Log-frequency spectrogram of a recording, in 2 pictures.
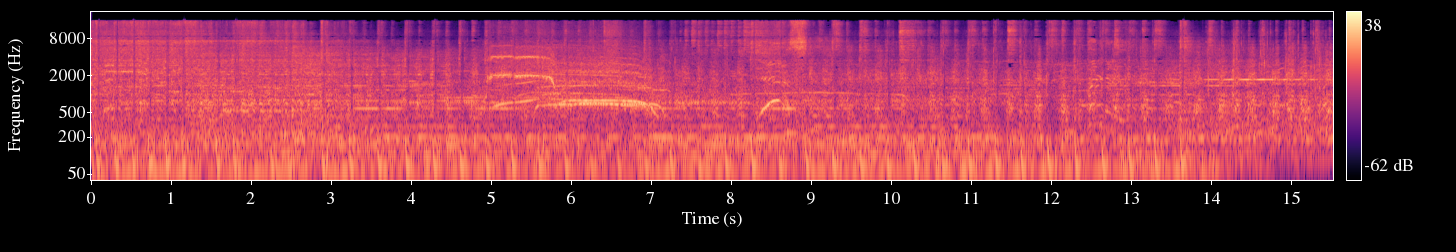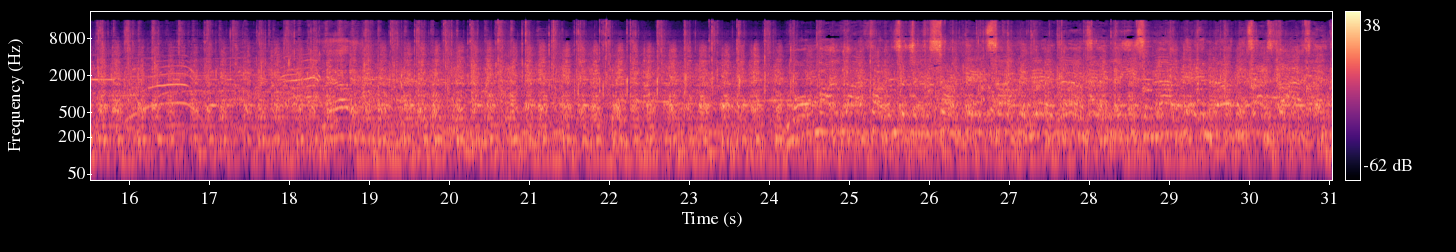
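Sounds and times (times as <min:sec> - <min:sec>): live rock band playing: 0:00.0 - 0:26.3
crowd voices: 0:00.0 - 0:31.0.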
